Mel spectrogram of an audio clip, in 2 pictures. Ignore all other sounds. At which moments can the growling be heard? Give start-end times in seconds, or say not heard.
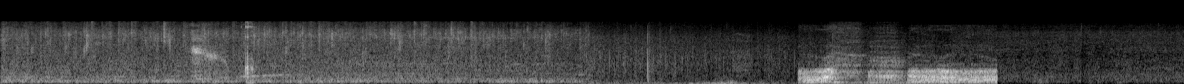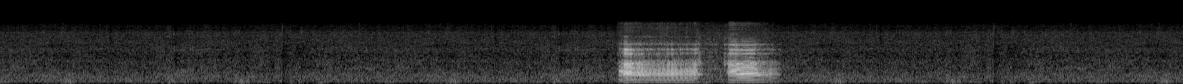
1.9-2.5, 8.0-10.0, 18.0-19.6.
